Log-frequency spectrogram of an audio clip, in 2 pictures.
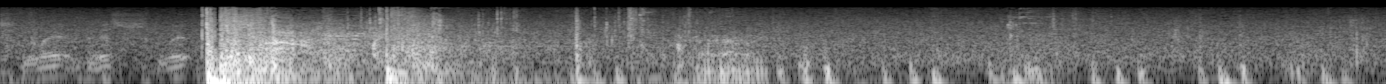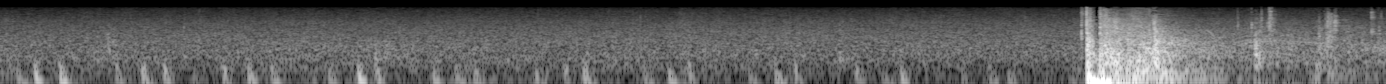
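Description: A rifle fires two loud shots that echo away.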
